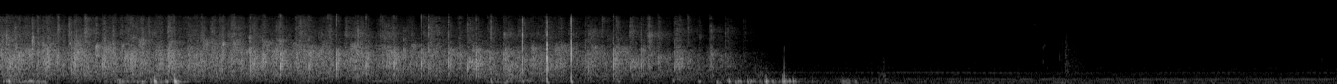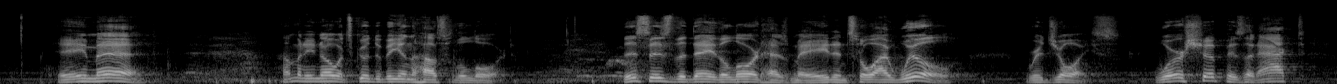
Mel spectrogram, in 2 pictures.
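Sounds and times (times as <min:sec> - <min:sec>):
church congregation applauding to welcome a guest pastor: 0:00.0 - 0:07.9
speech: 0:14.0 - 0:14.9, 0:16.2 - 0:18.5, 0:19.6 - 0:23.0, 0:23.6 - 0:26.5.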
